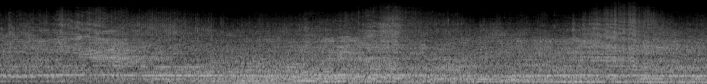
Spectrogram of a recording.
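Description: Late model stock race cars roar around Langley Speedway during a race, a continuous loud engine din with cars swelling and fading as they pass, with no talking.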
